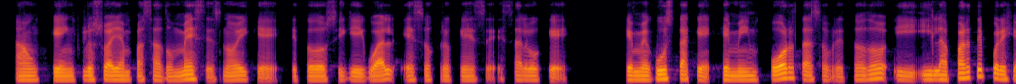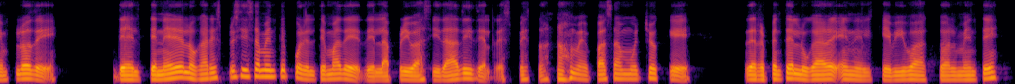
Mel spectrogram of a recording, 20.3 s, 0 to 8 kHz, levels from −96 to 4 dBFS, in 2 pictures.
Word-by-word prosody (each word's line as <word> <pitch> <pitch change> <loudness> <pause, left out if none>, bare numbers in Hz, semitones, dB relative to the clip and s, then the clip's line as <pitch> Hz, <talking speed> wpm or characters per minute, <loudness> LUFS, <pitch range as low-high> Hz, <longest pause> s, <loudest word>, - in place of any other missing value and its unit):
aunque 105 0 -2
incluso 105 +3 -1
hayan 105 -1 +3
pasado 95 -1 -5
meses, 110 -4 -1
¿no?, 100 +1 -1
y 110 0 -1
que - - -6
que - - -8
todo 100 0 0
sigue 100 0 -7
igual, 105 +5 +1
eso 105 0 -6
creo 105 -1 -6
que 100 -1 -3
es - - -12
es - - -13
algo 105 -1 -1
que - - -4 0.6
que 110 - +3
me 105 0 +3
gusta, 125 +2 +2
que 105 -5 -2
que 110 - +3
me 105 0 0
importa, 110 +3 +2
sobre 95 -4 -8
todo 125 +8 -1
y 105 -4 -4
y 115 0 0
la 115 0 +2
parte, 150 +10 +1
por 145 -9 +1
ejemplo, 125 +3 +1
de - - 0 0.6
del 110 -2 +4
tener 120 +5 +5
el 160 -2 +6
hogar 130 +1 +2
es 150 +1 -1
precisamente 185 +3 +1
por 150 -7 +1
el 115 -1 0
tema 125 +2 +1
de 125 -3 +3
de 95 0 -1
la 100 0 +1
privacidad 105 0 +1
y 140 -1 +3
del - - -3
respeto, 115 -2 -8
¿no?, 125 0 -1
me 125 -6 0
pasa 125 +2 0
mucho 125 +2 -1
que - - 0 0.5
de 120 +1 +4
repente 115 +3 +2
el 130 - +4
lugar 115 0 +4
en 120 -1 +2
el 100 -1 -2
que 100 0 0
vivo 110 +3 +2
actualmente, 110 +6 0
110 Hz, 190 wpm, -24 LUFS, 105-125 Hz, 0.6 s, el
